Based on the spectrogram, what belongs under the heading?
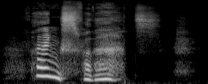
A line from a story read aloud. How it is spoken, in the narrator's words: wheezed, smiling when they broke for air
